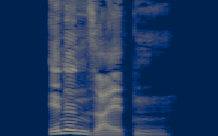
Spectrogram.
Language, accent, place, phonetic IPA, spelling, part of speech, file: German, Germany, Berlin, [ˈɪnənˌzaɪ̯tn̩], Innenseiten, noun, De-Innenseiten.ogg
- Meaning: plural of Innenseite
